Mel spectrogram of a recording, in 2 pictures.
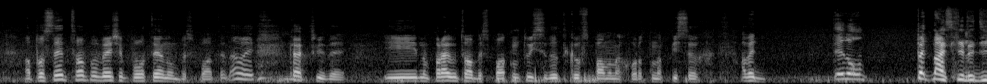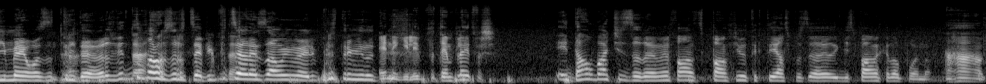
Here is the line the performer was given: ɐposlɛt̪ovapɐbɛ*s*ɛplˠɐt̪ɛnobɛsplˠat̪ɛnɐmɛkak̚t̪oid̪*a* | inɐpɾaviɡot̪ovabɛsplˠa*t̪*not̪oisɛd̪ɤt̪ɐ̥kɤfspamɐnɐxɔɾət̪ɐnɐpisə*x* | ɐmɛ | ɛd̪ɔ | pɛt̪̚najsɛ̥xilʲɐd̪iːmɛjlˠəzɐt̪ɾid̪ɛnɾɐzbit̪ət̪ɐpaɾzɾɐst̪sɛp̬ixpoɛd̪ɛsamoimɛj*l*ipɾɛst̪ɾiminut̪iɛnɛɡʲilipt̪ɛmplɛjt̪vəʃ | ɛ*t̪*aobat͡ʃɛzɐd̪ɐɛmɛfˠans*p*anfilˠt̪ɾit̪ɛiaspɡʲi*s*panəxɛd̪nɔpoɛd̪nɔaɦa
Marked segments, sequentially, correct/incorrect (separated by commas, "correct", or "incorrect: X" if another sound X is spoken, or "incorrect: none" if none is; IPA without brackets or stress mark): incorrect: ʃ, incorrect: ɛ, correct, correct, correct, incorrect: d̪, correct, correct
